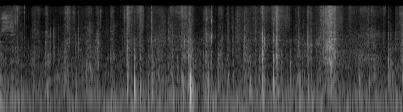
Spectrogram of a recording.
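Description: Corrugated cardboard box being torn open by hand: irregular ripping and crackling with sharp snaps, the strongest about two seconds in and again near the end.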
